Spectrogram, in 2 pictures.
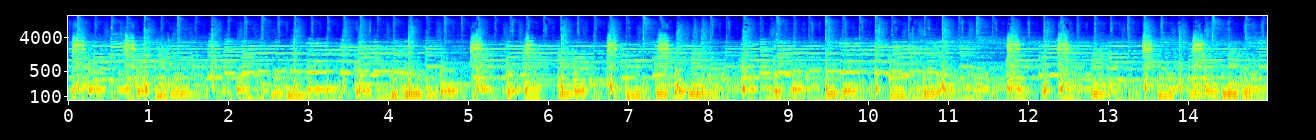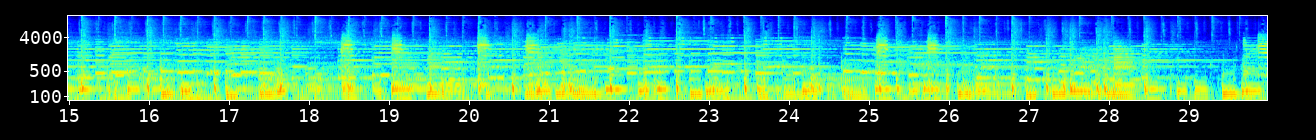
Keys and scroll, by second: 6.3 F1, 6.9 ▬, 8.8 +, 9.6 ctrl+d, 10.3 shift+F6, 12.7 F1, 13.2 ctrl+-, 14.2-14.6 typing, 19.6 space, 22.5 shift+F6.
